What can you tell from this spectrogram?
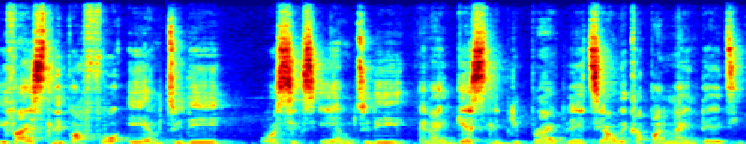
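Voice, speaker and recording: Noticeable background noise accompanies a man talking at a very fast pace. His voice is fairly high, with fairly even intonation. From Africa. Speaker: international student and podcaster. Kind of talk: casual chat.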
